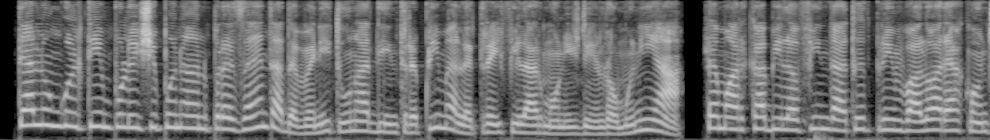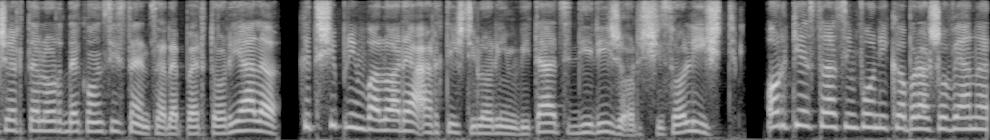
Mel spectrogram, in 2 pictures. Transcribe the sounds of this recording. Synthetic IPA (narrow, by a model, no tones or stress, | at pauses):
d̪̥ealuŋɡult̪impulujʃipɨnəɨnpɾe̞ze̞nt̪ad̪e̞ve̞nit̪unad̪int̪ɾe̞pɾime̞le̞t̪ɾe̞jfilarmo̞niʃʲd̪inro̞mɨnija | re̞markabiləfind̪at̪ɨt̪̚pɾinvaluaɾeako̞nt͡ʃe̞rt̪e̞lo̞rd̪e̞ko̞nsist̪e̞nt̪səɾe̞pe̞rt̪o̞ɾialəkɨt̪ʃipɾinvaluaɾeaʔːrt̪iʃt̪ilo̞ɾinvit̪at̪sʲd̪iɾiʒo̞̰rʲʃiso̞liʃt̪ʲo̞rkʲe̞st̪ɾasiɱfo̞nikəbɾaʃo̞veanə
